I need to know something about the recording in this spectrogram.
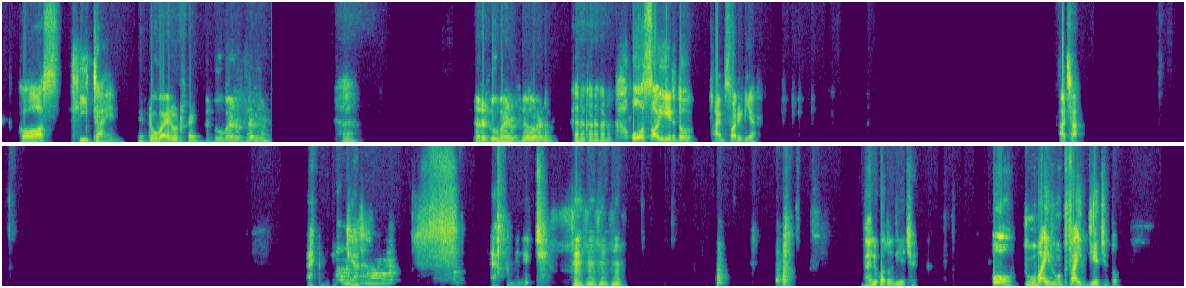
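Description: A man explains calmly into a close microphone, with pauses.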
